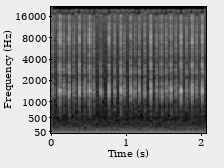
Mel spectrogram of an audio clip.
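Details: Lada Vesta: sharp hollow tapping about seven times a second over small bumps with road rumble; loose interior trim rattle, eased by wedging paper in behind the panel.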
